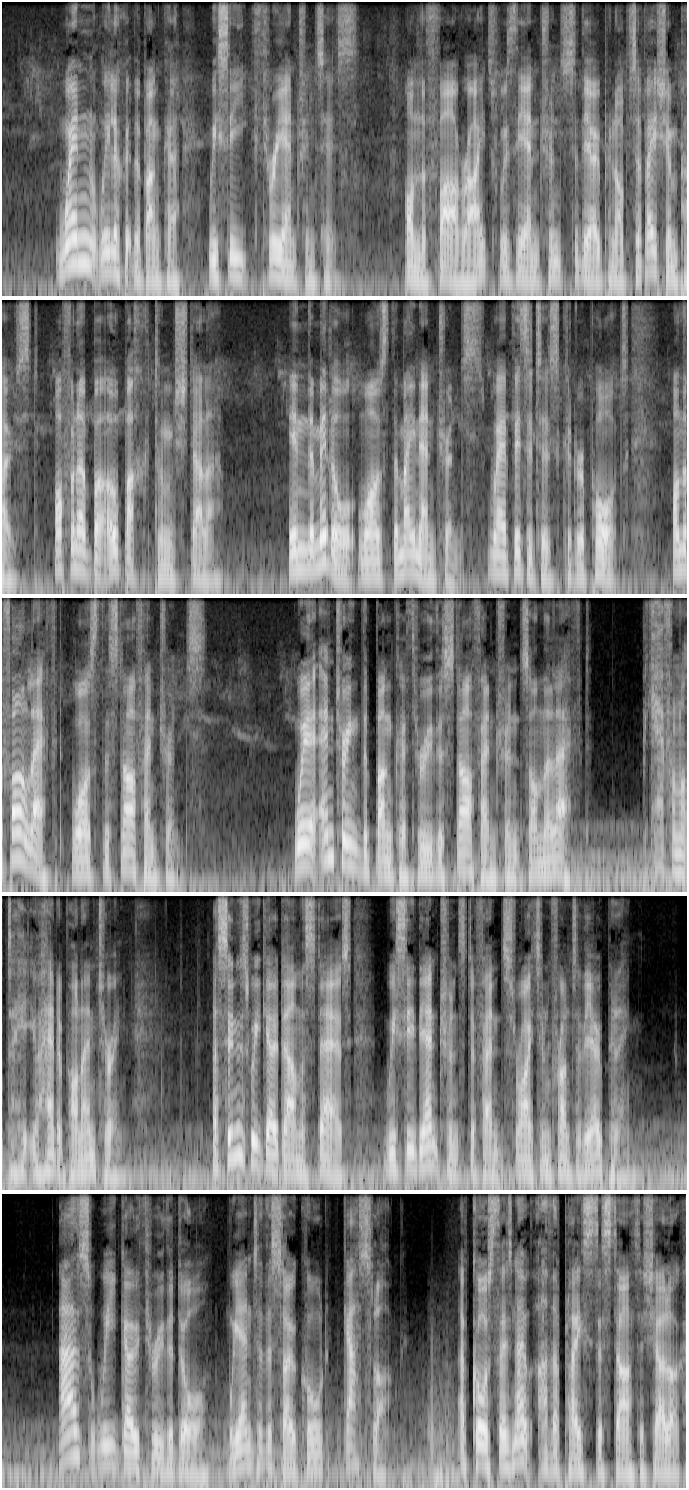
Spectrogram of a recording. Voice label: Audioguide

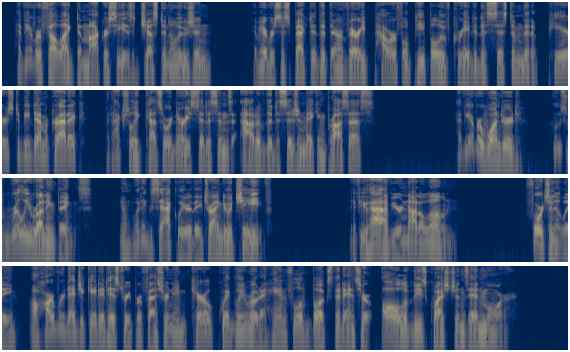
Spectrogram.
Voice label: Audiobook Non Fiction

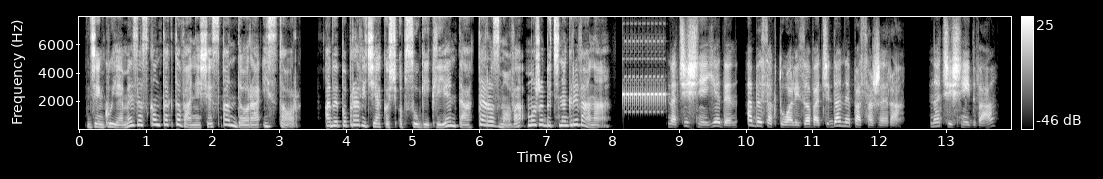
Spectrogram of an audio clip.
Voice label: IVR

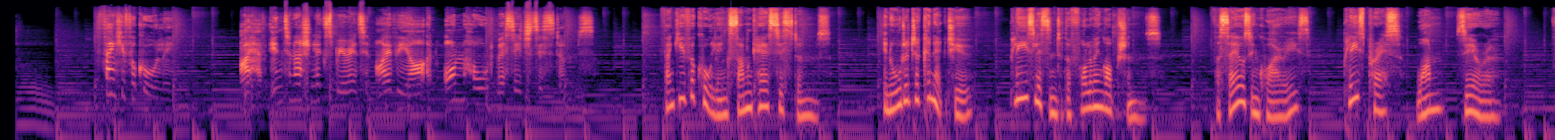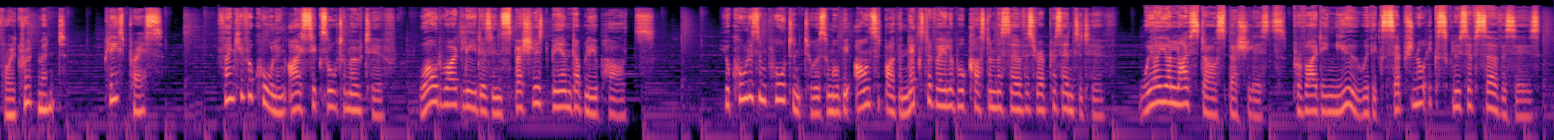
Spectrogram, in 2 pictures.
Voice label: Lovely Voice IVR

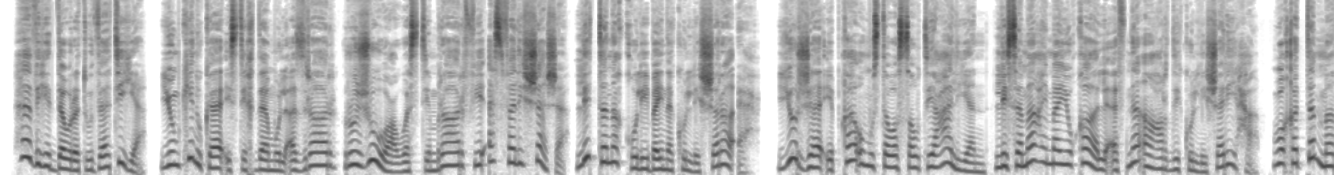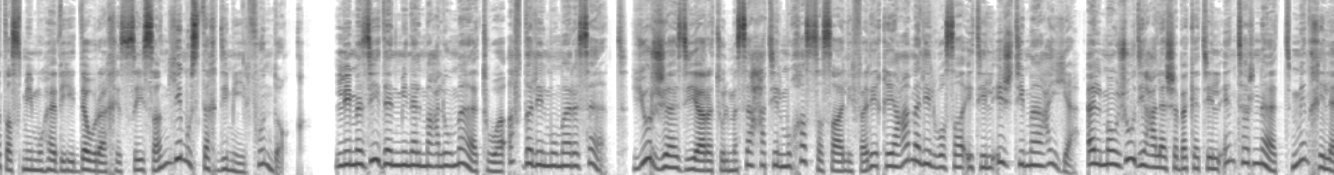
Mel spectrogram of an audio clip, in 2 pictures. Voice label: Online Course

